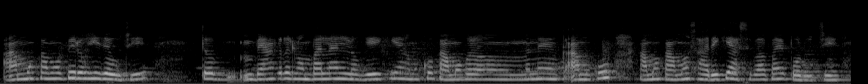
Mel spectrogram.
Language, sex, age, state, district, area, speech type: Odia, female, 18-30, Odisha, Mayurbhanj, rural, spontaneous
